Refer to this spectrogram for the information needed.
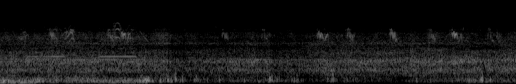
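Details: Rustic bunting photographed in a reed bed in Nagareyama, Japan, on 14 February 2020, giving sharp, high ticking calls, about ten scattered notes in five seconds, over a low rumbling background.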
